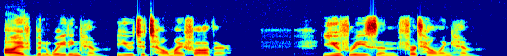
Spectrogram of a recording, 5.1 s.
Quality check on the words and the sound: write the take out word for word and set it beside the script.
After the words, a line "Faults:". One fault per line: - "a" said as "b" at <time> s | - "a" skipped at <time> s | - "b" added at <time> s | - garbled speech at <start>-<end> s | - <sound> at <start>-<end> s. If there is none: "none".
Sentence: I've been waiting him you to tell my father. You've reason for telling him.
I've been waiting him you to tell my father. You've reason for telling him.
Faults:
none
